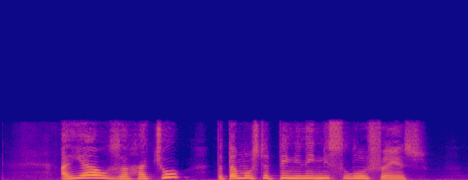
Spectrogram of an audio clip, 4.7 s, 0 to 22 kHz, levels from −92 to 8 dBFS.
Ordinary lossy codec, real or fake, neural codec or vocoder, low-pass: none; fake; codec, 16 kHz, 0.5 kbps, FunCodec, trained on LibriTTS, 25 frames a second; 7.2 kHz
